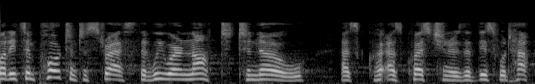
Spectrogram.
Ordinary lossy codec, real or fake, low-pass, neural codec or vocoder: MP3, 64 kbps; real; 7.2 kHz; none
